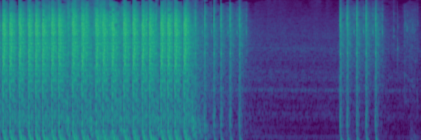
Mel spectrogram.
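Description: Automatic weapon fire in the mobile game PUBG Mobile: a long, loud, rapid burst, then a short trailing burst, a pause, and another short rapid burst, close and dominant with no talking over it.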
